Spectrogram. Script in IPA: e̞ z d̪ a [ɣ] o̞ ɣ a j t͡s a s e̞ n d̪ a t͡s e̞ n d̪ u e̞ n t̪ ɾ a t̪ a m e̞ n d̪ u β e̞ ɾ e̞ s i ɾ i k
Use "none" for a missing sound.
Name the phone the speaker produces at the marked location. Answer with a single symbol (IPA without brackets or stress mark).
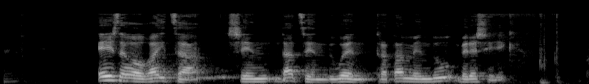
ɣ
